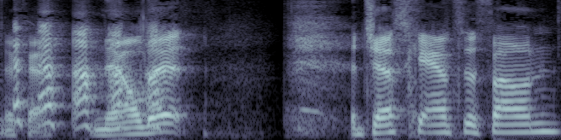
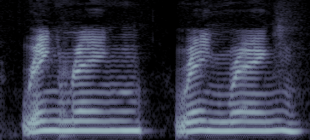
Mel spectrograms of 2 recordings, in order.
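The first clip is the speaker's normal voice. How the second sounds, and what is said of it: Voice imitating a ringing phone. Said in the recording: “I was gonna try to do a ring ring voice.”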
